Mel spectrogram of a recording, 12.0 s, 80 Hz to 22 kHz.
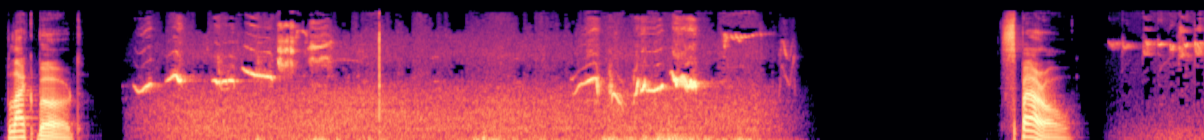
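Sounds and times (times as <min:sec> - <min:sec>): blackbird singing: 0:01.3 - 0:04.5, 0:05.2 - 0:08.0, 0:11.1 - 0:12.0.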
